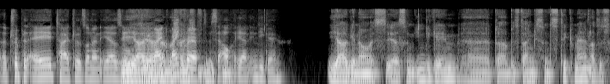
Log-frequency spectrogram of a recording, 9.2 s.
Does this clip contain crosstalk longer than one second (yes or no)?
yes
